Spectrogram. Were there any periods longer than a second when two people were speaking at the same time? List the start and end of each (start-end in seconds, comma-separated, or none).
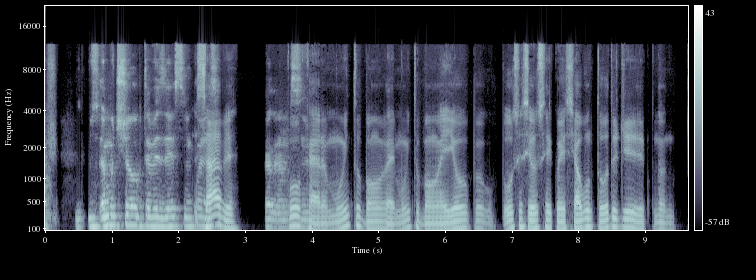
none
